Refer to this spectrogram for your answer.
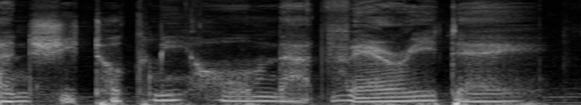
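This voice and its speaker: Soft-spoken, a woman talks at a very slow pace. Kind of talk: bedtime story reading. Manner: soft-spoken, quiet.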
